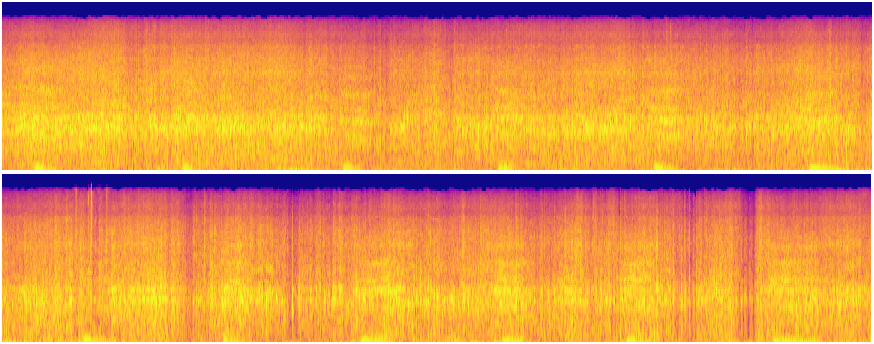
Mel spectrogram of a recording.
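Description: Skis scraping and chattering over wind-crusted snow with a thin layer of dust on top, during a downhill run. A short low falling sound repeats about once a second.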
